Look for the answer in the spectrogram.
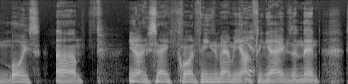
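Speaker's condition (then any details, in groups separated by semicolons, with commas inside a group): Motor neurone disease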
